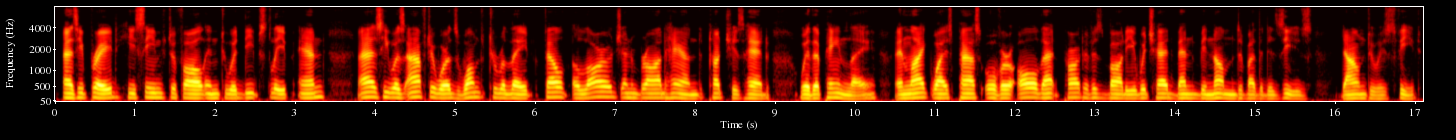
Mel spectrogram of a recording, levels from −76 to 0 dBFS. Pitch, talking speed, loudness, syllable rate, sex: 135 Hz, 185 wpm, -19 LUFS, 4.5 syllables/s, male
